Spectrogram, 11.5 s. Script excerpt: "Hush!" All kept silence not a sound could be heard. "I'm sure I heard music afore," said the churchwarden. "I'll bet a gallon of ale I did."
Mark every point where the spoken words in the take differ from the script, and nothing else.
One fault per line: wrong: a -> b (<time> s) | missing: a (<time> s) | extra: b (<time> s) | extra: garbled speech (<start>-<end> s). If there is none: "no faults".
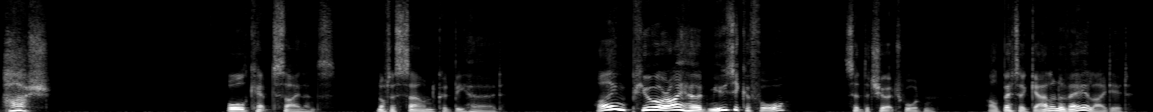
wrong: sure -> pure (6.2 s)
